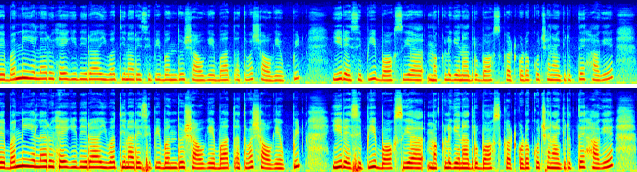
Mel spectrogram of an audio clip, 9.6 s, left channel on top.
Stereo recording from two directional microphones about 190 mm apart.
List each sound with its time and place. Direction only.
0.0 s speech: 30° right (ahead or behind)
